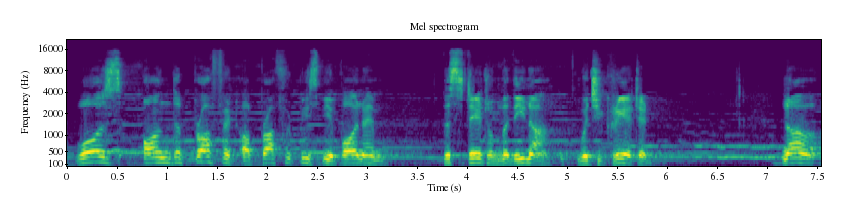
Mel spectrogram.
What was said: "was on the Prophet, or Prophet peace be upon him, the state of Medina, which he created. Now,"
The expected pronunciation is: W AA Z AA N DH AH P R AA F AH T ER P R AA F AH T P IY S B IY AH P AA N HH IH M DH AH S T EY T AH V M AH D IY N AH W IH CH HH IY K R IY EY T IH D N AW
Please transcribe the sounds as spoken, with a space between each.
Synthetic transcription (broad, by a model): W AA Z AA N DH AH P R AA F AH T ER P R AA F AH T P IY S B IY AH P AA N HH IH M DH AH S T EY T AH V M AH D IY N AH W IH CH HH IY K R IY EY T IH D N AW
